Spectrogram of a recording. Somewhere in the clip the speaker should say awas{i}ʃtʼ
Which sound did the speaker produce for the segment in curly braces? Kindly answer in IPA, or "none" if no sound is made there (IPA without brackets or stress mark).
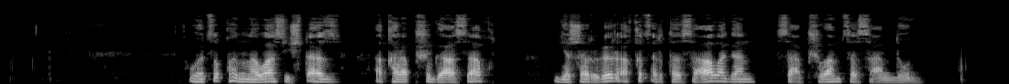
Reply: i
